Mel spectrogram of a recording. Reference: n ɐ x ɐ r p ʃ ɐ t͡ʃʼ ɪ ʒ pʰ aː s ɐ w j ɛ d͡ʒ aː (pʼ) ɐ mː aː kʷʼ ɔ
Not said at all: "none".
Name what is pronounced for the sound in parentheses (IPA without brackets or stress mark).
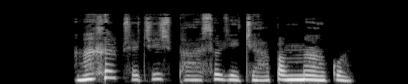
pʼ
